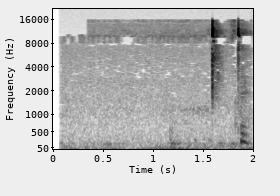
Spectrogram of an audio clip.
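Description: Quiet room tone broken by one sharp click about one and a half seconds in, with a fainter click just after, and then a man's voice begins to speak.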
